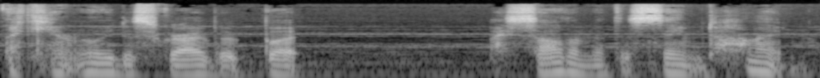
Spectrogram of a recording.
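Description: An actor playing a haunted man who gravely recounts his terror and slide into madness in a horror audio drama. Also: on the low side, fairly even intonation, normal speed, a little mellow, faint music behind, lightly acted. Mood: haunted dread. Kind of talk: first-person horror storytelling.

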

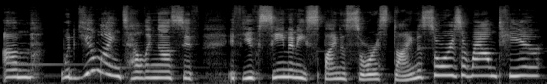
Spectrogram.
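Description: A woman voicing an eager, confident young boy adventurer in a children's story, excitable and matter-of-fact. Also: very high-pitched, moderate pace, faint music behind, voice pushed up. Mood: curious.

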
